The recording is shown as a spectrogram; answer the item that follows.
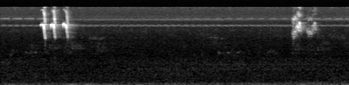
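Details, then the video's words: Wild-bird luring at Port Baru with a Blue-crowned hanging parrot: three sharp high chirps in rapid succession, then silence and one softer, rougher high note a few seconds later, over a faint steady hum. "Memikat Serindit Di Port Baru"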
